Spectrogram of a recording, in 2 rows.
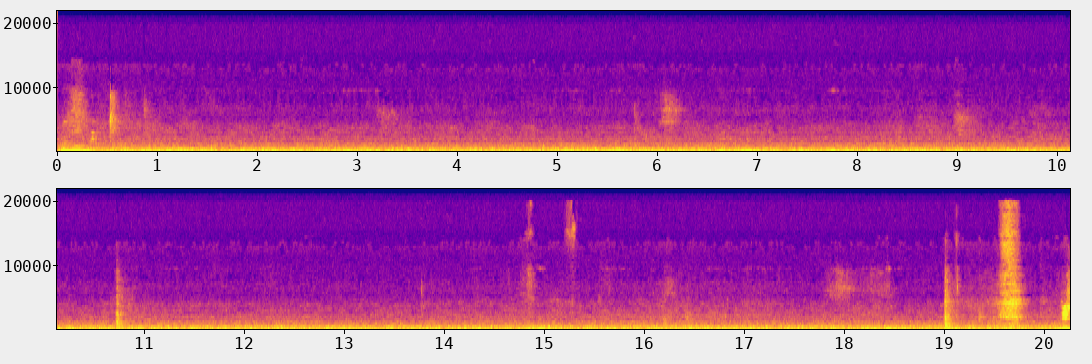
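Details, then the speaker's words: Diaphragm of stethoscope starting at right lower quadrant, patient just ate: frequent soft gurgles and clicks heard within 5–10 seconds, normal active bowel sounds, slightly hyperactive, no abnormal sounds. "So, bell sounds are normal active. I was able to hear them pretty quick, within 5 to 10 seconds. No abnormal sounds. They're a little bit on the hyperactive side, but it could just be because the patient just ate."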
